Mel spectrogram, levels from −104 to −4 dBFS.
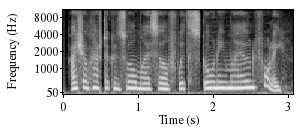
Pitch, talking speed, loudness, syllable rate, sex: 225 Hz, 215 wpm, -16 LUFS, 5.7 syllables/s, female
